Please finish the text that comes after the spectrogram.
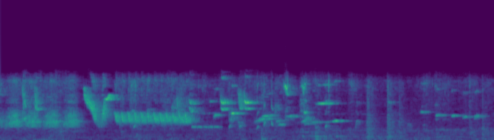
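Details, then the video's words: Almost-fledged European goldfinch chicks give a long buzzy, wheezy call, then scattered high chirps and short whistled notes that fade toward the end. "Jilgueros casi listos para saltar del nido"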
